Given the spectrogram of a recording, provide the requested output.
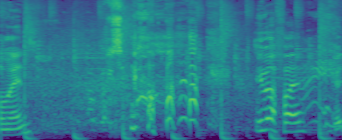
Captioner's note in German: lacht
